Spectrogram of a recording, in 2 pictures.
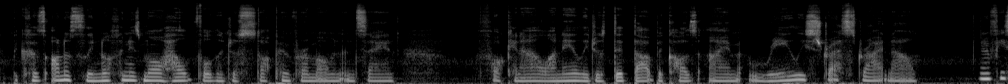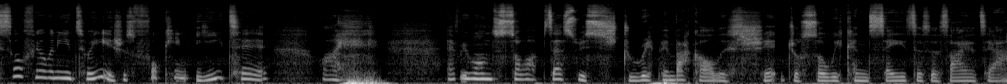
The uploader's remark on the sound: as she attempts to battle through Salford’s intense background noise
